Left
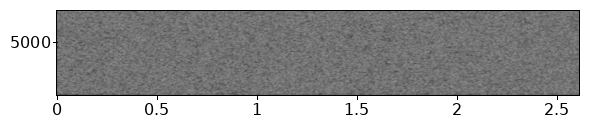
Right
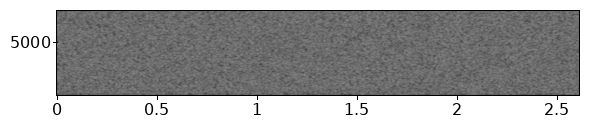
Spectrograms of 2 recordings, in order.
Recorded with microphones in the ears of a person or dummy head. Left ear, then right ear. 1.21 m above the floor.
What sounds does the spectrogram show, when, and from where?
Only background noise.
